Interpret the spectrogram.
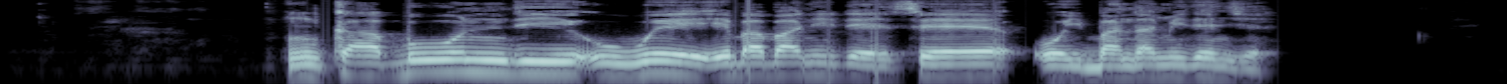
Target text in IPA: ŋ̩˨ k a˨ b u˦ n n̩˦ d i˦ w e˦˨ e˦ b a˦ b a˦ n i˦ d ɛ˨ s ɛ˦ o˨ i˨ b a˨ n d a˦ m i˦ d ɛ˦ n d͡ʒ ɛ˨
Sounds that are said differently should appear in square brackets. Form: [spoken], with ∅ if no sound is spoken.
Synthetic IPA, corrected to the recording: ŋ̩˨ k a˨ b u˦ n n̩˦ d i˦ w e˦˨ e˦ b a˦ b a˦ n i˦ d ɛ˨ s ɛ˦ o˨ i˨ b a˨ n d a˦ m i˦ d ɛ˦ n d͡ʒ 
